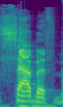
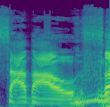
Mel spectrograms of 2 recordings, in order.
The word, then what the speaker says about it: Sabaoth: I know it's not Sabbath, but it's Sabaoth. I don't know how do you pronounce that? – Sabaoth. – No. – That's how you say it.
